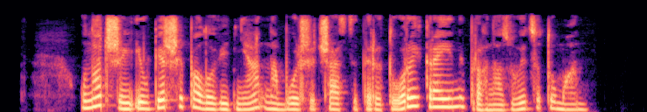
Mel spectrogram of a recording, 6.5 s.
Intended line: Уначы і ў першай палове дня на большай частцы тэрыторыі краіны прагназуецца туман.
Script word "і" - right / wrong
right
